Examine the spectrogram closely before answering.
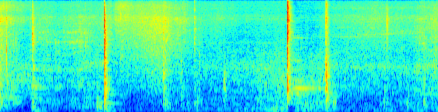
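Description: Metal knocks and clatters as a kettle is set on a stove.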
